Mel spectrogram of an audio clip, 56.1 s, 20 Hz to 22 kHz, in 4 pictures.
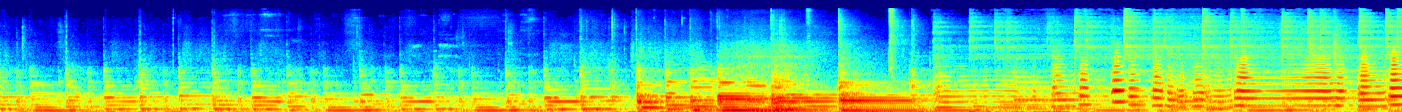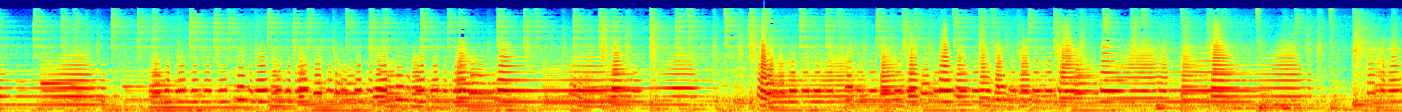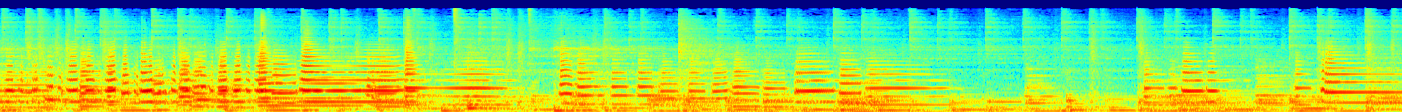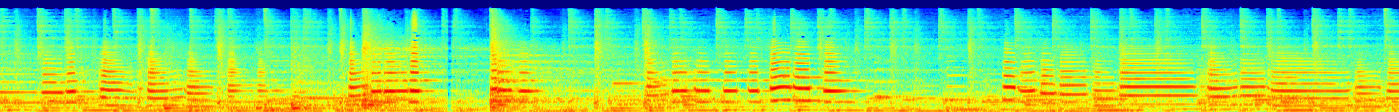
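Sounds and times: walking upright bass: 0.0 - 56.0
drum kit: 5.8 - 56.0
trombones playing melody: 9.3 - 37.8, 39.5 - 51.1, 51.8 - 56.0.

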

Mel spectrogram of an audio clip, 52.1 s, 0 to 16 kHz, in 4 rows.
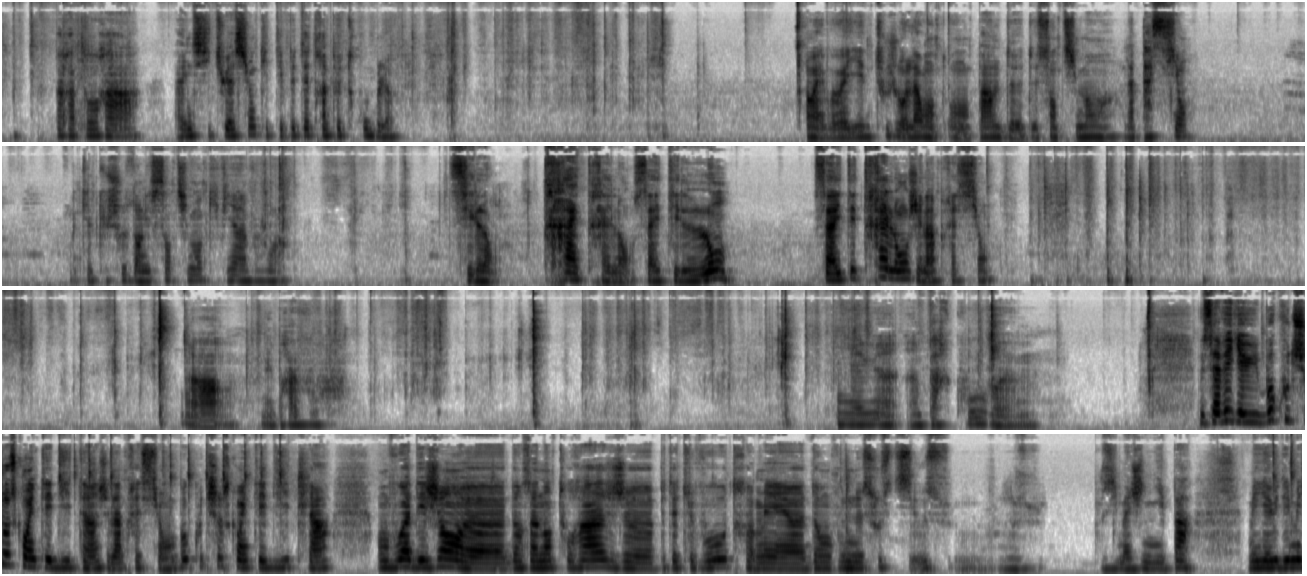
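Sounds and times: cards clicking and sliding: 4.0 - 6.7, 23.3 - 27.8, 29.8 - 34.7.

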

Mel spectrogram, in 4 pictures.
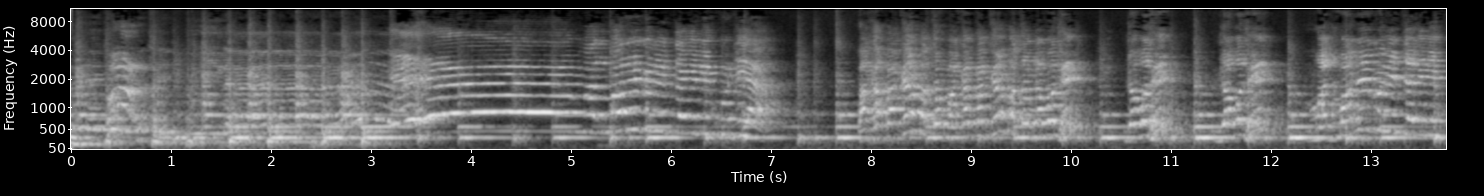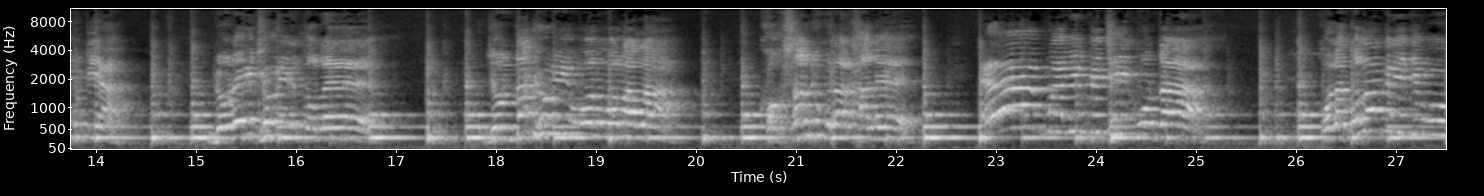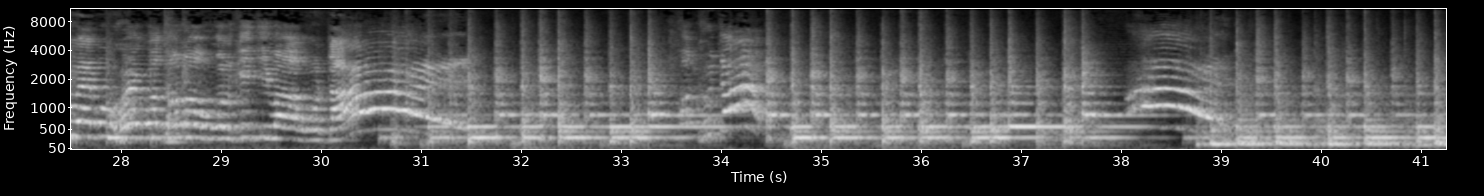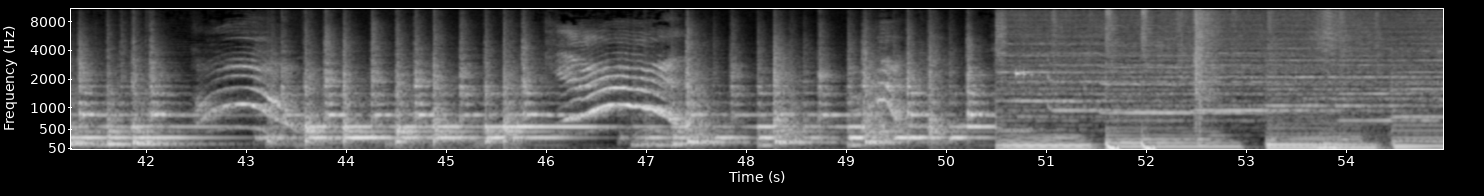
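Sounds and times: man singing folk song: 0.0 - 6.0
barrel drum played by hand: 0.0 - 29.5, 30.3 - 52.9
short high cry: 3.1 - 5.1, 38.0 - 39.1, 42.5 - 43.5.

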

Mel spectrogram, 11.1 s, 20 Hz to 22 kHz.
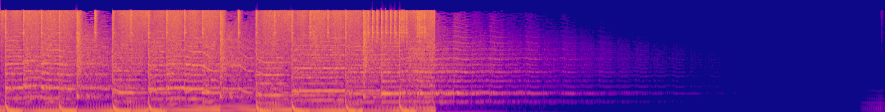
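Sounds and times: held music tones: 0.0 - 6.7.

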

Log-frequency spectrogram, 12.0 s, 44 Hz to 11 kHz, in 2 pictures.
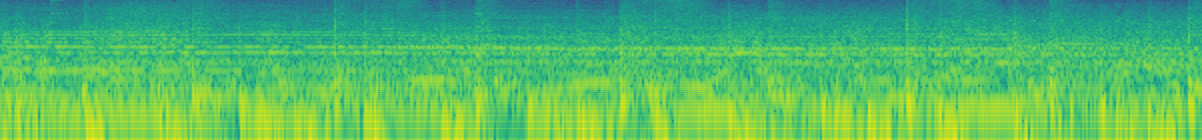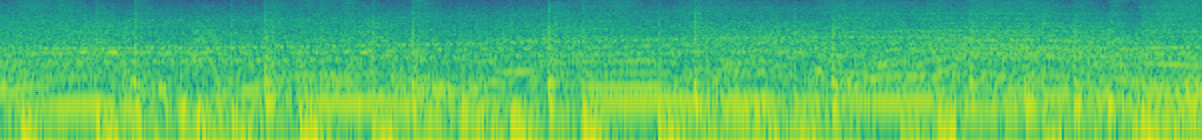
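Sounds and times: distorted electric guitar: 0.0 - 12.0
drums: 0.0 - 12.0.

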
